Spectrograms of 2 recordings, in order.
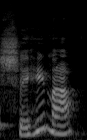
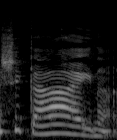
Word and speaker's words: Shekinah: E Sheriná é Sheriná, não é Espírito Santo, não é Shekinah, não é Shekinah, é Sheriná. E eu quero ler algo para vocês que está aqui na Torá.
